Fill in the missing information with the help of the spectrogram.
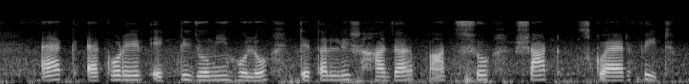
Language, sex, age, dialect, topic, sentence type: Bengali, female, 18-24, Standard Colloquial, agriculture, statement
